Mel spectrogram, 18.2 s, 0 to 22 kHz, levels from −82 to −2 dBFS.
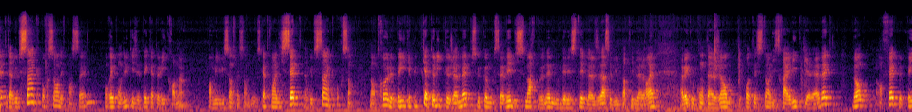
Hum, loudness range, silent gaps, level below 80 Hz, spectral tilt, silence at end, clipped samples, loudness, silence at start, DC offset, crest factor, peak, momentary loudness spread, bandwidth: none; 6 LU; none; -44 dBFS; -5 dB/octave; 0 s; under 0.1%; -22 LUFS; 0 s; under 0.1%; 22 dB; -2 dBFS; 11 LU; 14.5 kHz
